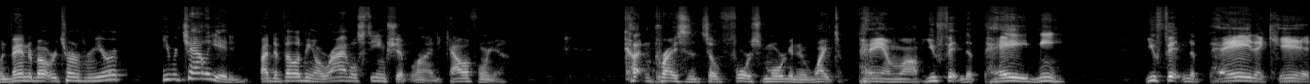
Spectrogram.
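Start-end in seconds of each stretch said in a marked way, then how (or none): 9.2-13.1 slow, laid-on cartoonish street-tough voice.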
